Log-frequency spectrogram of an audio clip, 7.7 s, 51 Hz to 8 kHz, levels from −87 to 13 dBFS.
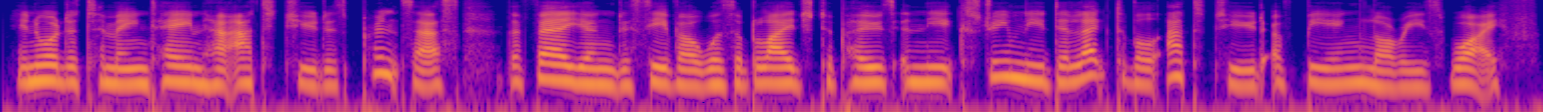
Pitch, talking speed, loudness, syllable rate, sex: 190 Hz, 195 wpm, -19 LUFS, 6.2 syllables/s, female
